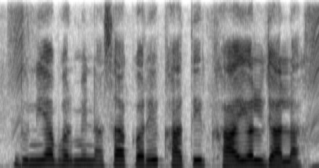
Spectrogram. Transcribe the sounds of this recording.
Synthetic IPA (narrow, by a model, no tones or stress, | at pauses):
d̪ʊnijabʱəɾmẽnəsakəɾekʰaːt̪iɾkʰaːjəld͡ʒaːla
